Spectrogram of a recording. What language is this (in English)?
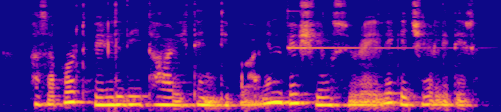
Turkish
